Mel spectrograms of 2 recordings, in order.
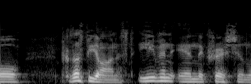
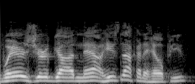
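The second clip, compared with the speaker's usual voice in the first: loud, higher preacher's jeer; mocking taunt; 5 semitones higher, 7 dB louder than usual. Preacher voicing enemies over the wounded psalmist, loud mocking taunt. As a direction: jeer at a beaten man. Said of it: "laughing and mocking me".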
